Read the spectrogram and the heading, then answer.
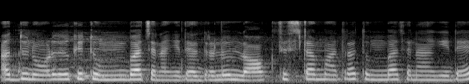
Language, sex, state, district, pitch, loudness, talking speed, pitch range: Kannada, female, Karnataka, Shimoga, 225 Hz, -17 LUFS, 130 wpm, 205-235 Hz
